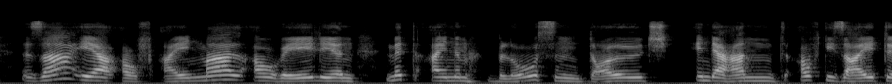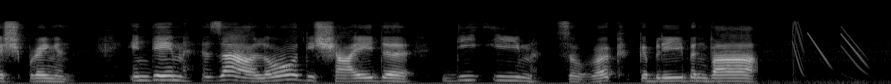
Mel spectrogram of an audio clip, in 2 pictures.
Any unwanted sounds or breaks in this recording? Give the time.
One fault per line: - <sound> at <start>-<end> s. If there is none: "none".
- chirp at 16.8-17.6 s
